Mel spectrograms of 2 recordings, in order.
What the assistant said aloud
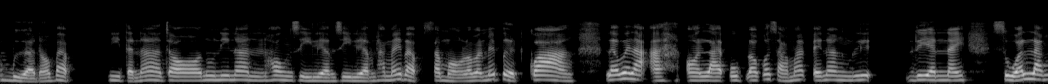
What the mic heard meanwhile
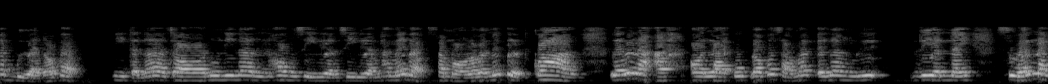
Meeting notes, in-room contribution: none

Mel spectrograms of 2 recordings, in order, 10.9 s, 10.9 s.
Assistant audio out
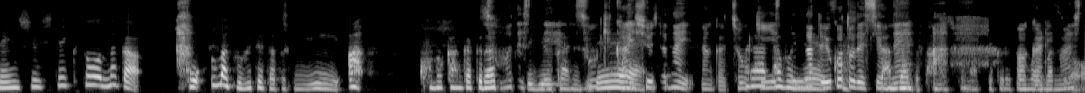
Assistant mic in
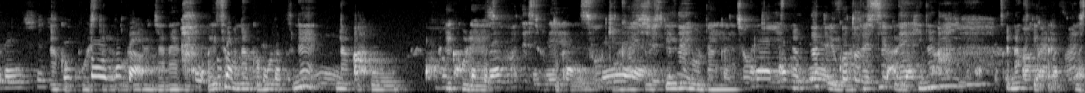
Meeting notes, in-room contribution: present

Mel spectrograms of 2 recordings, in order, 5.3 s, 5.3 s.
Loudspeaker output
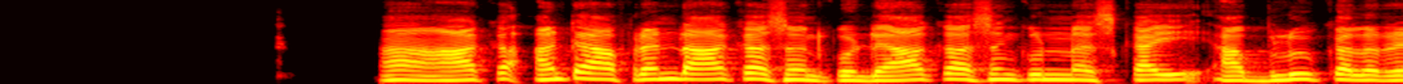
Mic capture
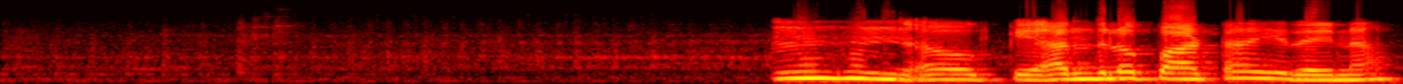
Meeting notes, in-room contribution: present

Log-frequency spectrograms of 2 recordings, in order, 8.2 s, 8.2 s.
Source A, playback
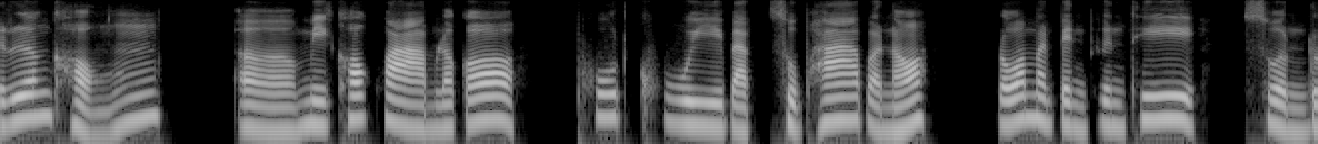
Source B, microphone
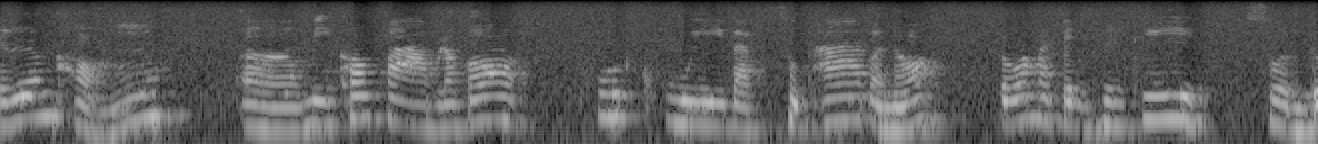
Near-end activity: none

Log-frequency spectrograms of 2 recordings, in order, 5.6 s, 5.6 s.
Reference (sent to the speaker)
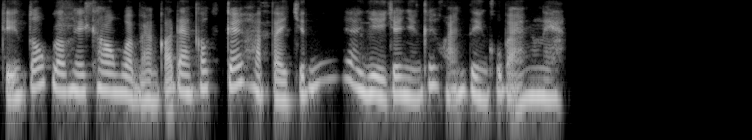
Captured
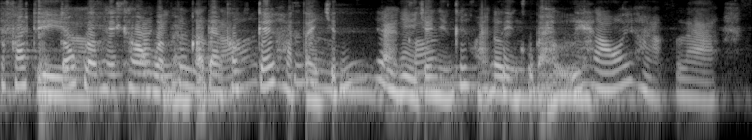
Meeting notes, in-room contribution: present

